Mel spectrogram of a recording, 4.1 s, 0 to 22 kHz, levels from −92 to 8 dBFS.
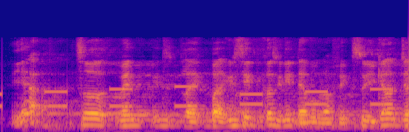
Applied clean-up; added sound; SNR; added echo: none; Telephone; 12 dB; reverberation time 2.1 s.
